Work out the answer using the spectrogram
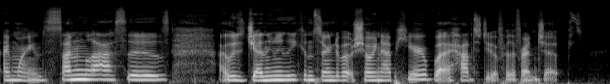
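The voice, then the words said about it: Hoarse, strained voice. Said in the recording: “I feel like I'm losing my voice.”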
